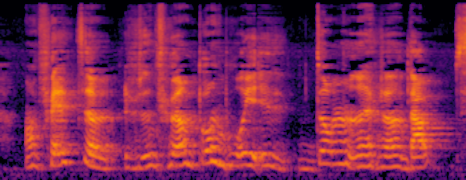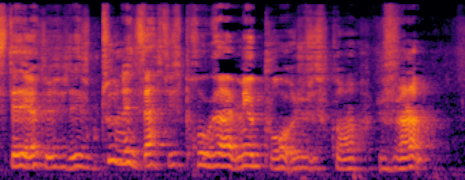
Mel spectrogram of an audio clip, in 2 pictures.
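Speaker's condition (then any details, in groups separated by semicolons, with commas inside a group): Multiple sclerosis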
